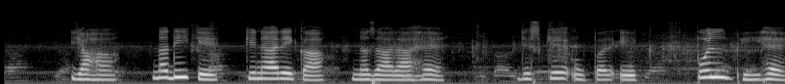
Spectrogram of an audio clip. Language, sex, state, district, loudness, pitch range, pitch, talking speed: Hindi, female, Uttar Pradesh, Gorakhpur, -18 LUFS, 210-265 Hz, 230 Hz, 100 wpm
